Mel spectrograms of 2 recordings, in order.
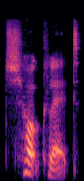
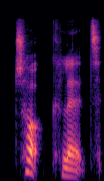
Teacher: It's actually only 2 syllables in English. We don't say that middle O, it's silent. Chocolate. And it's not late, so don't try and read it phonetically.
